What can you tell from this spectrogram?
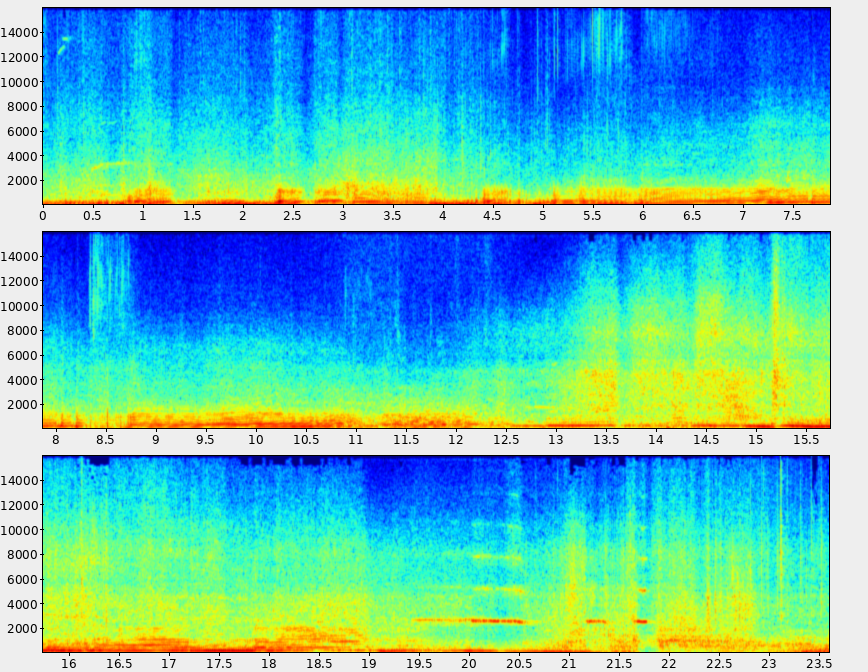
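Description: Two Citroën rally cars take a tight corner one after the other. The first car's engine drops as it brakes and slides through, then climbs through the gears as it pulls away. The second car's engine is heard coming in, then falls away as it brakes into the corner near the end, with a brief tyre squeal.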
